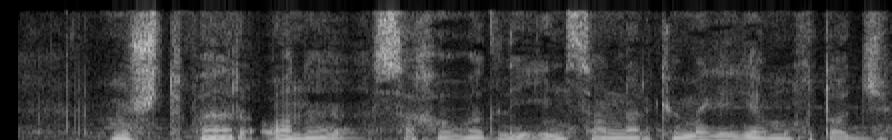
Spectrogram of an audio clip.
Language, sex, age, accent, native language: Uzbek, male, 25-34, Andijon, Uzbek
